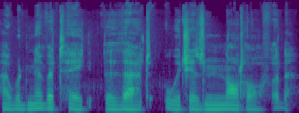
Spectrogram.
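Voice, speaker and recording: A man playing a courteous, gently protective vampire gentleman in an intimate roleplay audio drama, with formal, measured phrasing. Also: on the low side, little pitch movement, breathy edge, dry recording. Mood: apologetic, courteous. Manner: formal, polite, measured phrasing with soft sighs.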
